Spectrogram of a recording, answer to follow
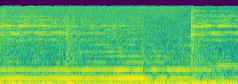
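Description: TV channel outro music: held synth tones over a low rumble, with a sudden hit at the start and another near the end, as the logo animation changes.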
